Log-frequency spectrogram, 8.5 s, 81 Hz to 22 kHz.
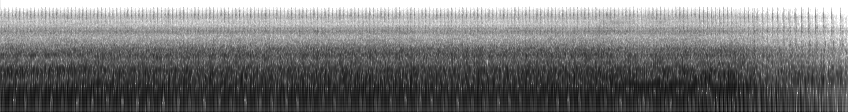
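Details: Murray 3.5hp Classic push mower after extensive service, first test run: steady, even single-cylinder putter at constant speed with no misses, then smooth wind-down at shutoff; smoke was just a little oil in the muffler; runs fine.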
